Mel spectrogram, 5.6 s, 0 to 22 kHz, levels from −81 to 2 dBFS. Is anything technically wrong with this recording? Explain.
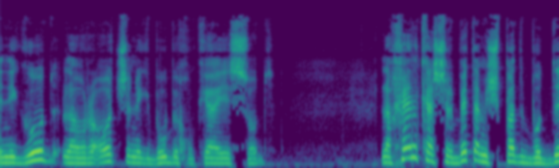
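Yes. From 0.75 to 4.96 s, clock drift buffer slips cause regular clicks every 0.84 s. A few hundred ppm clock mismatch likely drops or repeats a dozen or so samples at each slip.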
